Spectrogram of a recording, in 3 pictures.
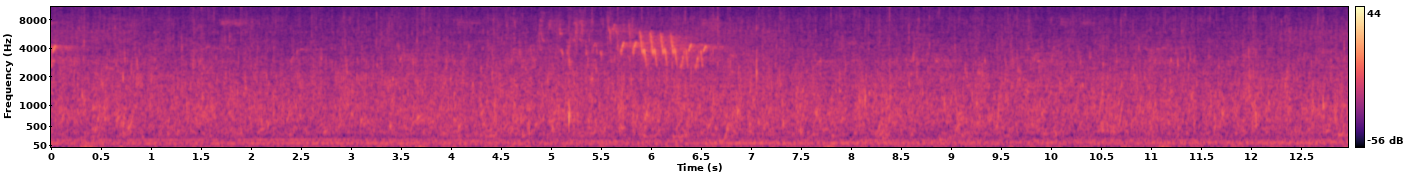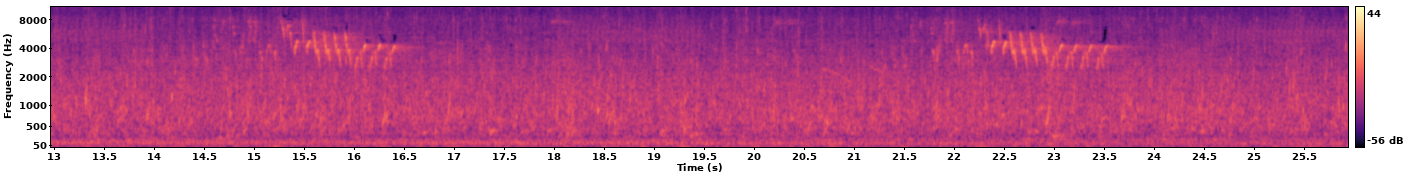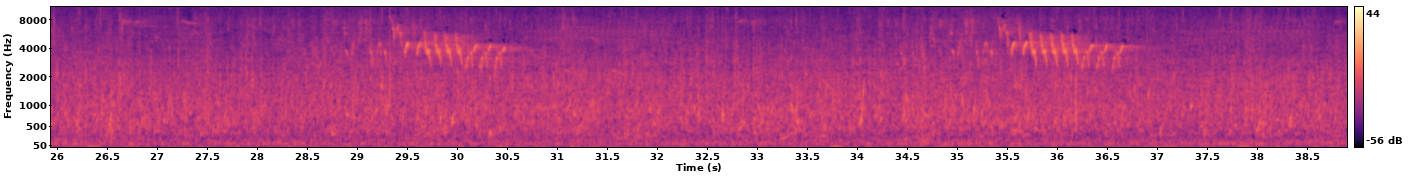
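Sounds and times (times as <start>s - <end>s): stream running over rocks: 0.0s - 38.9s.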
